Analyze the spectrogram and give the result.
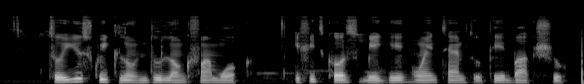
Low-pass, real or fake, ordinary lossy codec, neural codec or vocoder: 9.9 kHz; real; none; none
